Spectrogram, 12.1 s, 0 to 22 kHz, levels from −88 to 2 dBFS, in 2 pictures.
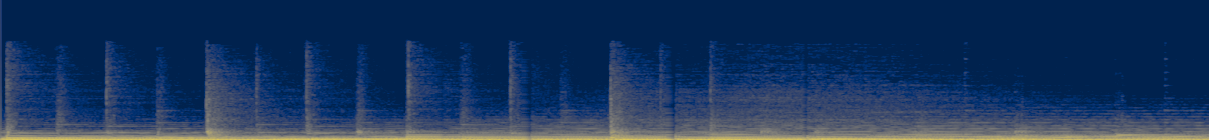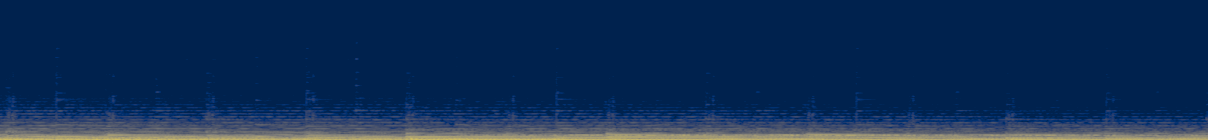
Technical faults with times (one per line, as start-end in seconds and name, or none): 2.19-2.24 short stall from a late packet
2.61-2.68 short concealed packet loss
3.33-3.40 short concealed packet loss
4.01-4.06 short stall from a late packet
